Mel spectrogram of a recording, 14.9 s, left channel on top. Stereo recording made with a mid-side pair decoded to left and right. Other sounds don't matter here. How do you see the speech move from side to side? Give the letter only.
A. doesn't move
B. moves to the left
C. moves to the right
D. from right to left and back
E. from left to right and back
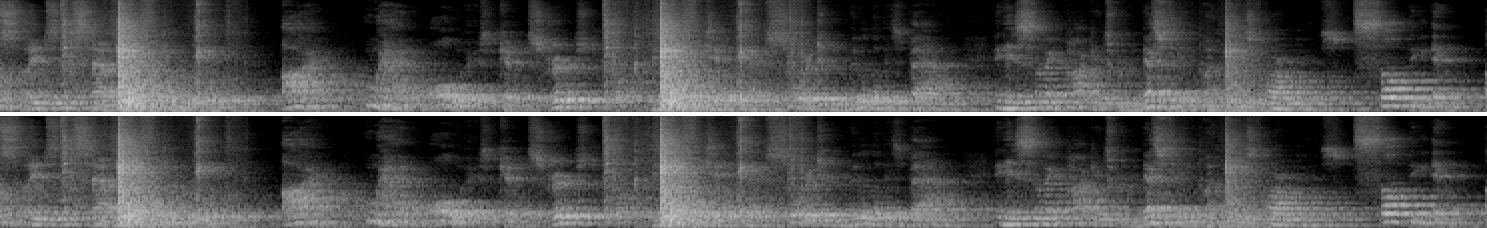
A.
